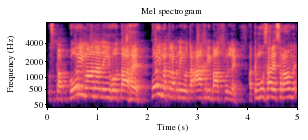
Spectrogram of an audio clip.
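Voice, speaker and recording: A man's voice: very high-pitched, fairly bright tone, echoey room. A man from India preaching a sermon, telling stories with passion and repeating key phrases for emphasis. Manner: impassioned storytelling with emphatic repetition. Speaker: Islamic preacher.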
